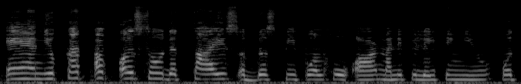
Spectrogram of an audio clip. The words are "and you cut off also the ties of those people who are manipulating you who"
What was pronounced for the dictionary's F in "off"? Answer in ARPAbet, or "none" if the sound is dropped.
P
